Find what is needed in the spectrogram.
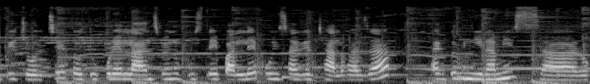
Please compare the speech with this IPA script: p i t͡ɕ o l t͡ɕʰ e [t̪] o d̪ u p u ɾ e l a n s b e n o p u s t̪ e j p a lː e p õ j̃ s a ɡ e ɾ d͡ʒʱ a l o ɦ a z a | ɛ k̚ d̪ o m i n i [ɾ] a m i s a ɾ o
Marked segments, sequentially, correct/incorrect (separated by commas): correct, correct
